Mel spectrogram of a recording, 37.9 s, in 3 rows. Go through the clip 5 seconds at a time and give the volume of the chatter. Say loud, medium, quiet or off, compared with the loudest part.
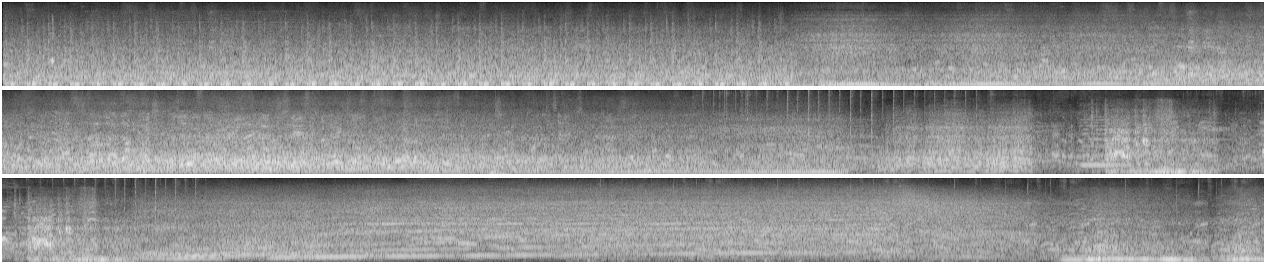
medium, medium, loud, loud, medium, medium, medium, medium.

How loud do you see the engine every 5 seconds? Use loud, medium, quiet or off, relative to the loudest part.
loud, loud, medium, medium, loud, loud, loud, loud.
